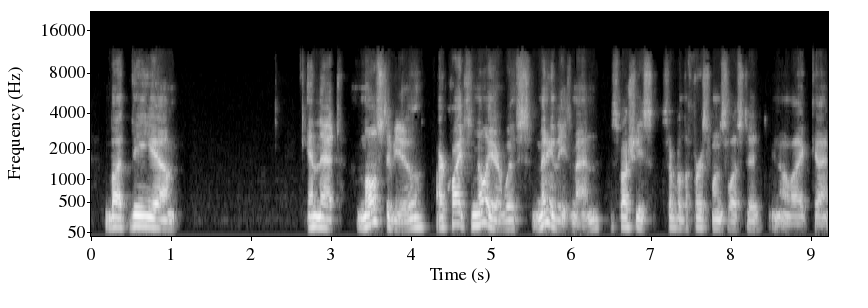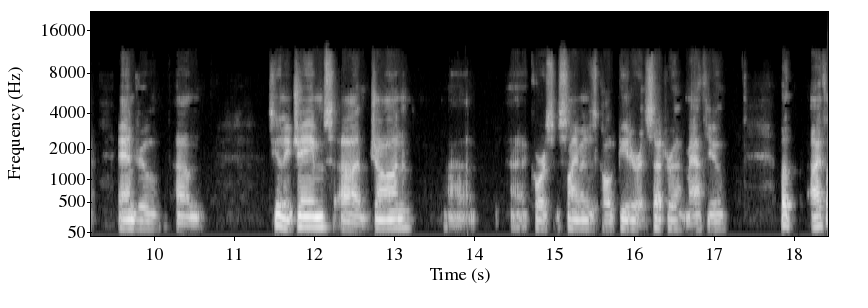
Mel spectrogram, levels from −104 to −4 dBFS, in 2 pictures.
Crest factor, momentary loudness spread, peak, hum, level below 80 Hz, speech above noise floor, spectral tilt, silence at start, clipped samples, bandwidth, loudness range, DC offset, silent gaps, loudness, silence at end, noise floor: 18 dB; 14 LU; -4 dBFS; none; -66 dBFS; 57 dB; -5.5 dB/octave; 0.2 s; under 0.1%; 11.5 kHz; 6 LU; under 0.1%; none; -23 LUFS; 0 s; -80 dBFS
